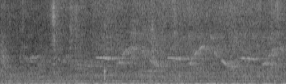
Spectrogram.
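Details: Massive honey bee swarm in a backyard, being captured and set onto hive frames: a steady, low, droning hum with a dense, even texture and no breaks, and faint high chirps of birds in the background.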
